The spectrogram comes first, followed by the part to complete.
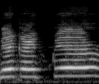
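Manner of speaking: high, loud, excited yell.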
